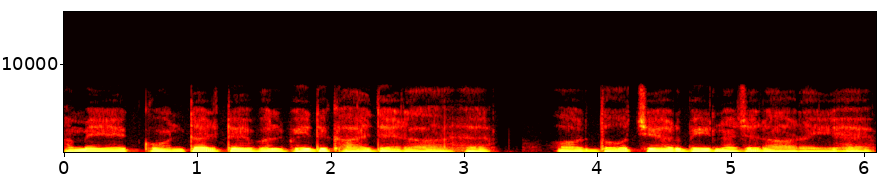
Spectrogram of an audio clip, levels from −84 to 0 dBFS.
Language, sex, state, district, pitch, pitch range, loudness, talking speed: Hindi, male, Jharkhand, Ranchi, 130 Hz, 120-135 Hz, -15 LUFS, 165 wpm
